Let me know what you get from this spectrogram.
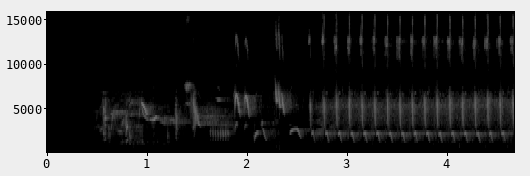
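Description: Bird chirping: a few scattered whistled chirps and glides, then a fast, even series of short chirps at about eight a second.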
